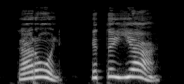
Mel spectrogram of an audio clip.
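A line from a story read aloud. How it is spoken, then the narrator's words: Exclamation. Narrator (Russian): воскликнула Анита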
